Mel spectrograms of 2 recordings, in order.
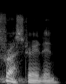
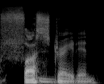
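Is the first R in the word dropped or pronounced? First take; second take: pronounced; dropped. First: The first R sound is pronounced. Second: The first R sound is dropped. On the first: The speaker calls it right. "it's frustrated" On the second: The speaker calls it wrong. "people pronounce it without the first R"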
